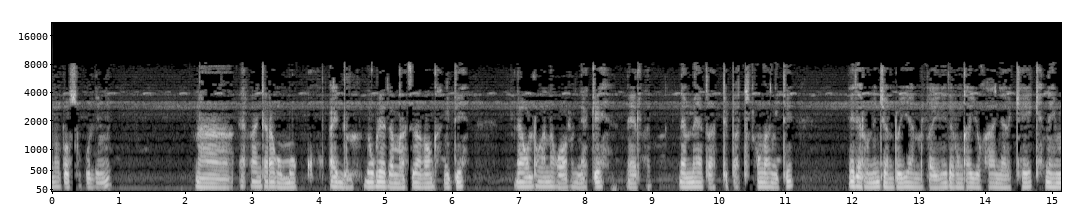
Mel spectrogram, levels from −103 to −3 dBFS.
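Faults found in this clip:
Channel delay (comb filtering), throughout: hollow, phasey speech; one channel late by roughly 3 ms, mono sum cancels at evenly spaced notches from about 150 Hz upward.

MP3 compression, throughout: watery, swirly speech, smeared attacks, nothing above 8.3 kHz; likely a low-bitrate encode, consistent with 32 kbps.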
